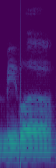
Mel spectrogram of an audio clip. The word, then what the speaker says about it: Mila: it i mean mila she does pronounce that mila kind of if you think of mia stander for volleyball but with an l mila that's how she does prefer to pronounce it she's not the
